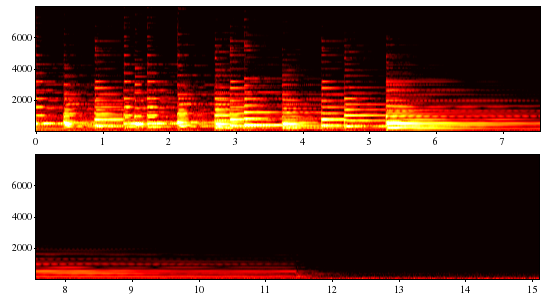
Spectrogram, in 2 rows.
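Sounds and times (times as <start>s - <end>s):
baroque fugue in C minor: 0.0s - 7.4s.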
